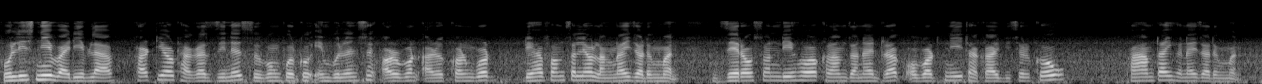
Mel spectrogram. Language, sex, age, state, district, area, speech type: Bodo, male, 18-30, Assam, Chirang, rural, read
